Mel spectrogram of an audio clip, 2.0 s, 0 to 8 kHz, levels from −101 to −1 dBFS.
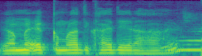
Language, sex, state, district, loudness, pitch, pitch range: Hindi, male, Arunachal Pradesh, Papum Pare, -18 LUFS, 120 Hz, 110-120 Hz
